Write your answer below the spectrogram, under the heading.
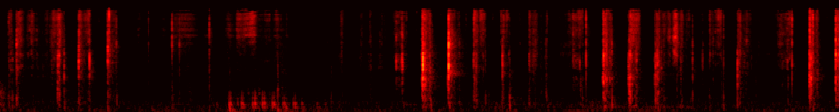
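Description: Faint, scattered flicks and clicks of a tarot deck being shuffled by hand, with cards tapped and set down on a hard tabletop; the clicks thin out for a couple of seconds and come thicker again in the second half.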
